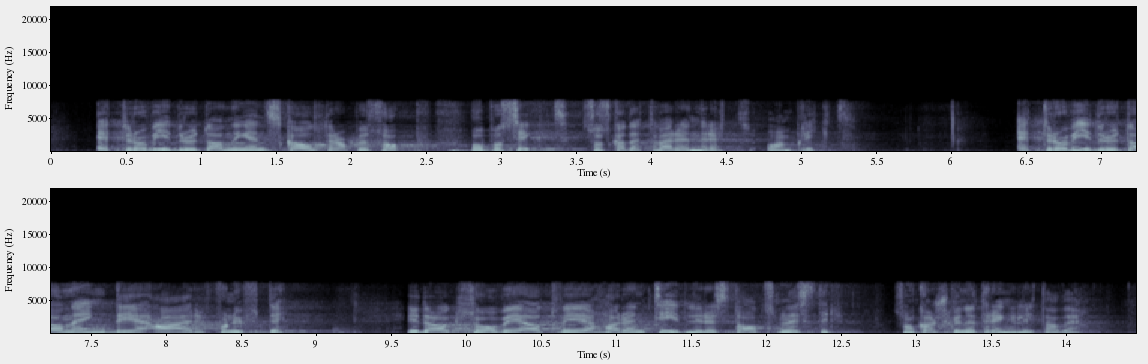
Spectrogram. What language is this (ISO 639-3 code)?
nor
